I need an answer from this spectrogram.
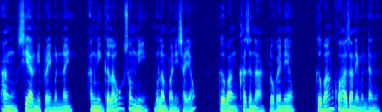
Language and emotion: Bodo, sad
